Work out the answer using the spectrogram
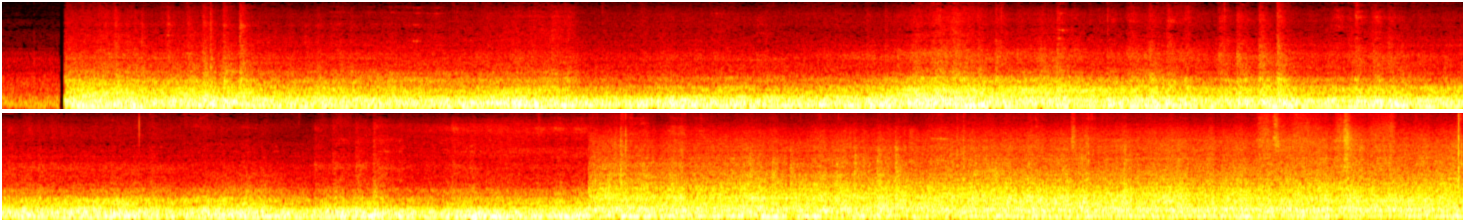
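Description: CTA Brown Line 'L' train heard from inside the car as it runs along the elevated tracks: a loud, steady rumble of wheels on rail that starts abruptly and grows harsher and brighter about twenty seconds in.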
